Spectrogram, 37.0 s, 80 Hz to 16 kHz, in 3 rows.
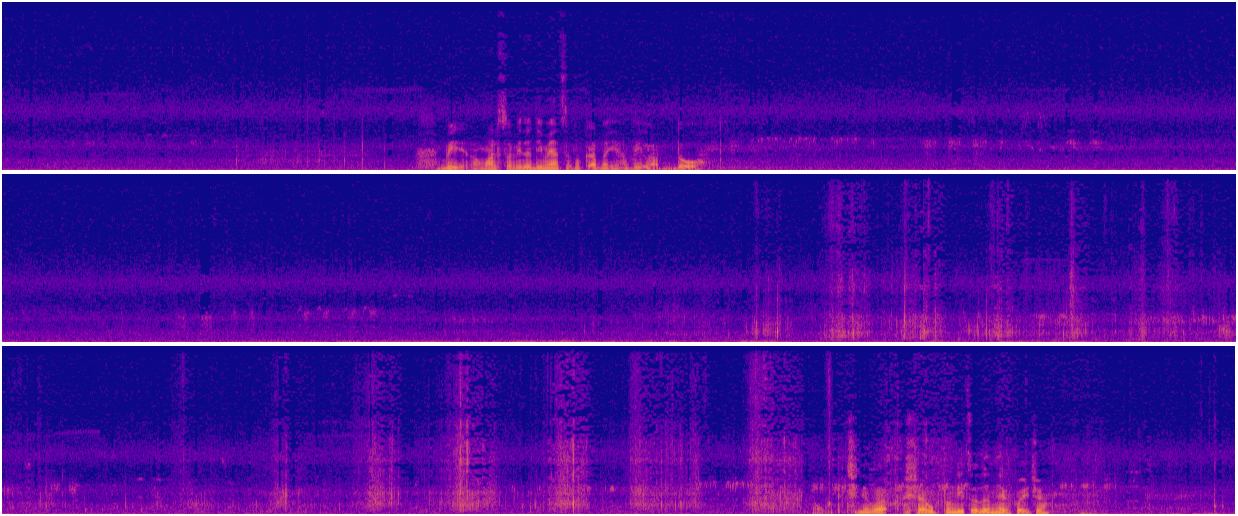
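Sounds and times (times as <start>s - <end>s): footsteps through dry grass: 18.1s - 35.9s
reeds rustling: 18.6s - 35.8s.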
